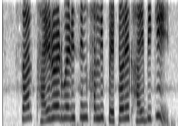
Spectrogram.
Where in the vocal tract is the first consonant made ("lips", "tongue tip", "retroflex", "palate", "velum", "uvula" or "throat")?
tongue tip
